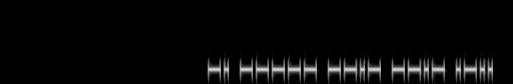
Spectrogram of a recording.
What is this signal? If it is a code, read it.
Morse code, heard as a keyed tone, about 32 wpm, 700 Hz. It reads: N0QQL
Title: USA Call Signs - 5 Characters - Repeated 3x - 30wpm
